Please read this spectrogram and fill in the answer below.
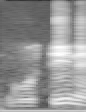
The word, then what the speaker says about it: Gustín: Juan Gustín es mi apellido. – Gustín, bien. – Con acento en ahí.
